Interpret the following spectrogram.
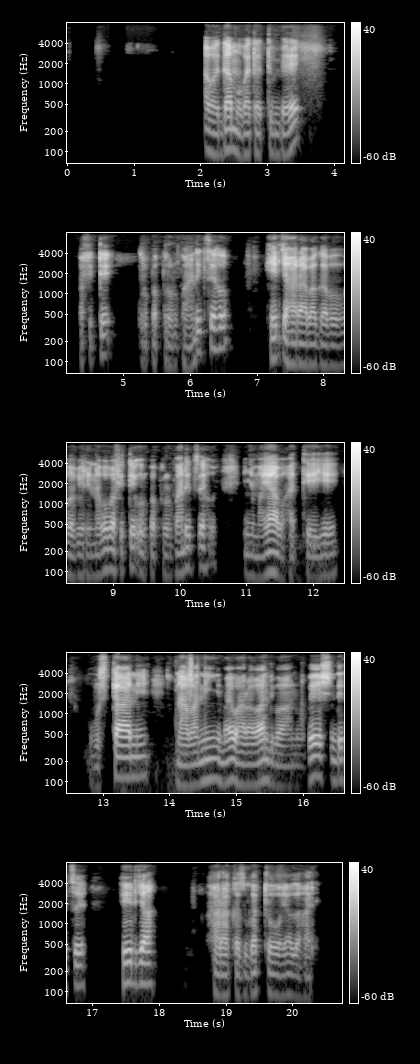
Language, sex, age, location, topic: Kinyarwanda, male, 18-24, Kigali, health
